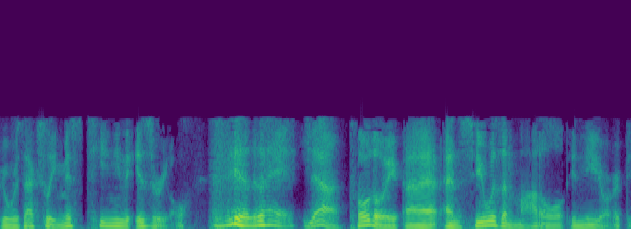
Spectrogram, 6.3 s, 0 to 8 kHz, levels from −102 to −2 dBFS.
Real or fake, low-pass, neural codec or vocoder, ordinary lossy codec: fake; 7.2 kHz; codec, 16 kHz, 0.5 kbps, FunCodec, trained on Chinese and English, 25 frames a second; AAC, 16 kbps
